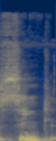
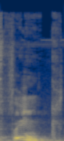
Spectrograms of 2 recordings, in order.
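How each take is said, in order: First: The first sound is made without the tongue between teeth. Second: The first sound is made with the tongue between teeth. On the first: The speaker calls it wrong. "não é nem think nem think" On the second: The speaker calls it right. "é think, tem que interpor"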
